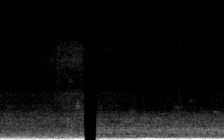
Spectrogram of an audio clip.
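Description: Steady low hum of a small boat motor, broken by a brief gap of silence about a second in.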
